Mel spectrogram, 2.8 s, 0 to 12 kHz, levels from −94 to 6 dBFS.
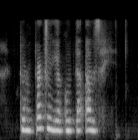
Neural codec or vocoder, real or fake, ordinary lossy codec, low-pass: codec, 16 kHz, 1 kbps, FreqCodec, smaller model; fake; AAC, 48 kbps; 7.2 kHz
